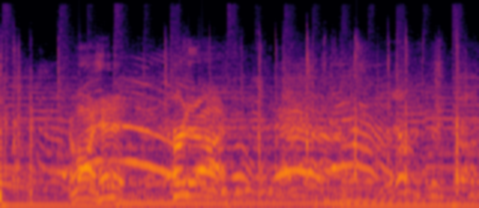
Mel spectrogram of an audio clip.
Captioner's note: applause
